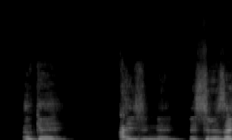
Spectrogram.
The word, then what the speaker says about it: Eisenman: I've always heard it as Eisenman. Eisenman. Yeah, because it's like Eisenhower but cut off the hower and put a man. Okay. Eisenman.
